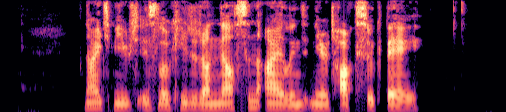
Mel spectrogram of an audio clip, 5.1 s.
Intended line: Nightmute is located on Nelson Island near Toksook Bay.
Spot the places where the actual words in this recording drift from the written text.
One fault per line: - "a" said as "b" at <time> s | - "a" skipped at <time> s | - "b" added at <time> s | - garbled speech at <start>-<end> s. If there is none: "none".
none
